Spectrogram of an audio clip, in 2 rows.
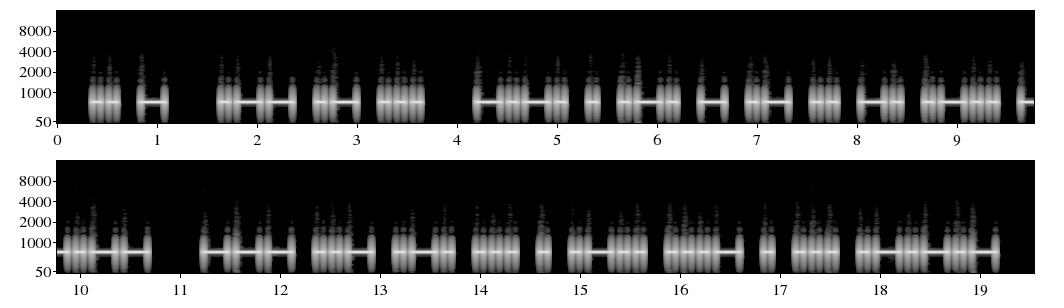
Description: Morse code, heard as a keyed tone, about 15 wpm, 700 Hz. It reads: IT WAS CERTAINLY OURSELVES.
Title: Sentences from Top 1600 Words 15wpm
